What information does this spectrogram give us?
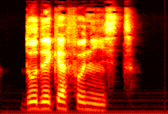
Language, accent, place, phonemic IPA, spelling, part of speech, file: French, France, Lyon, /dɔ.de.ka.fɔ.nist/, dodécaphoniste, noun, LL-Q150 (fra)-dodécaphoniste.wav
- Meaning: dodecaphonist (proponent of dodecaphony)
